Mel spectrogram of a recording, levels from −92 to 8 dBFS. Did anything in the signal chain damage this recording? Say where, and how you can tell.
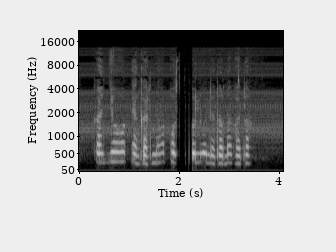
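Yes, two places. The first is in the analogue wiring. Under the whole clip there's a steady chirping warble flipping between two tones near 1 and 2 kHz, sitting roughly 25 dB below the speech. That's timecode bleed: linear timecode running at 30 frames per second on an adjacent track or cable has coupled into the audio line. Its square-wave switching between the two pitches is what gives it that chattery texture.

The second is at the reception end, a digital broadcast dropout between 1.95 and 2.28 s. The speech doesn't go in one clean gap. It breaks into several short holes spread over about 290 ms, adding up to 216 ms of lost audio, with the longest silence 96 ms. Each hole fades out and back in over about 20 ms, which is the receiver muting on bad frames rather than a hard cut. The pattern fits roughly nine frames failing their checks, and whatever was sent in those holes is gone.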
